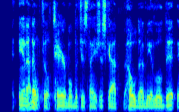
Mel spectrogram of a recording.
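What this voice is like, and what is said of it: Stuffy, congested voice. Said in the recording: “You can probably tell that I have a cold. ... it kind of affects the way that I speak a little bit”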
